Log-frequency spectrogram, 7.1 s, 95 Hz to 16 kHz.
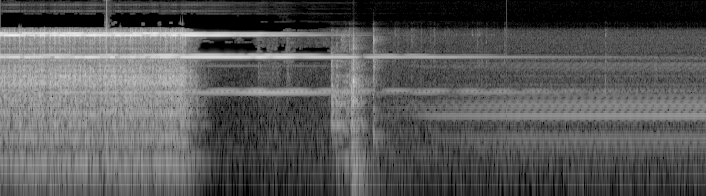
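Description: The Western Electric 317 wall telephone's twin gong bells ring loudly for about two seconds under an analyzer's ring cycle, then stop. About three and a half seconds in there is a clunk as the receiver is lifted off the hook. A steady, quieter dial tone follows, heard from the receiver through an amplified pickup.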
